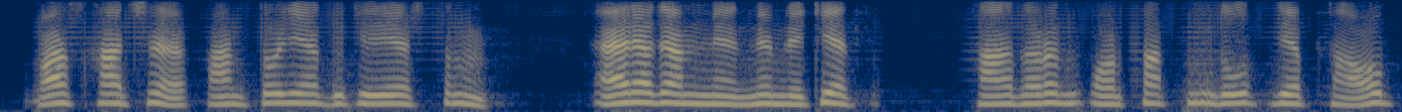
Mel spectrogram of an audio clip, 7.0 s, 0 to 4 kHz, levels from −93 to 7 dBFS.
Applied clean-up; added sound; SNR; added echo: neural separator model SepFormer WHAMR!.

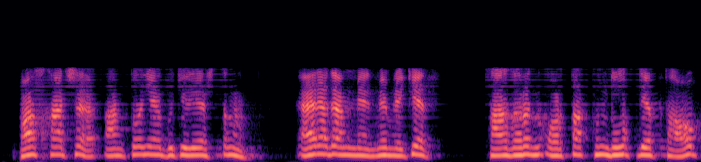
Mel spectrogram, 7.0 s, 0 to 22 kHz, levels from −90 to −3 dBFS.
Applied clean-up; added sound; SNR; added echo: neural mask model DeepFilterNet 3.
